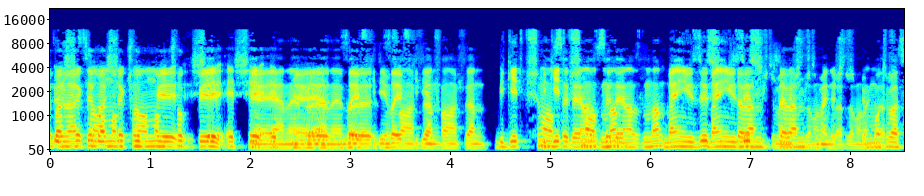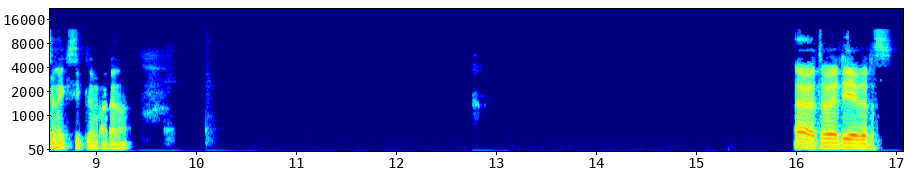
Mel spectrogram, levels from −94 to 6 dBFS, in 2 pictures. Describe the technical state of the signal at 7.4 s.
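At 7.4 s the speech is heard twice: a second, equally loud copy trails the first by roughly 0.4 s, so each syllable echoes back without any decay or room colour. This doubled audio track is already running when the clip begins and stops abruptly at 8.6 s. The likely cause is the same signal reaching the mix a second time through a slower path, leaving two full-band copies out of step.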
